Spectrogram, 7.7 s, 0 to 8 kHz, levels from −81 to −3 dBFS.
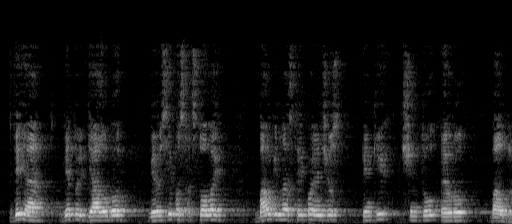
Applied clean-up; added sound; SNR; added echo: none; none; none; reverberation time 0.5 s.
